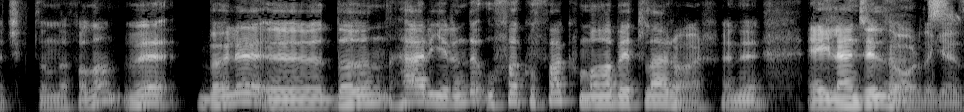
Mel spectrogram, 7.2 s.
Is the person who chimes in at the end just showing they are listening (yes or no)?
yes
